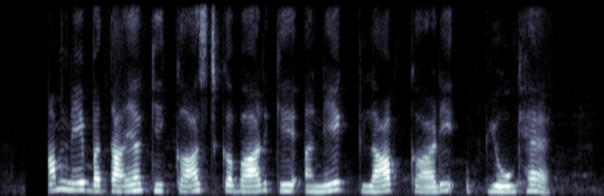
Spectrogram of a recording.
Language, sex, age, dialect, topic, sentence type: Hindi, female, 18-24, Marwari Dhudhari, agriculture, statement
